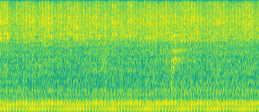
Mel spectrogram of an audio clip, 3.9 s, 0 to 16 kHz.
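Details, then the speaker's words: Nissan Skyline R33 RB25DET at idle after replacing the power steering hoses with a stepped brass joiner: a smooth, even idle with no pump whine or moan; the power steering is super quiet. "That's super quiet."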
